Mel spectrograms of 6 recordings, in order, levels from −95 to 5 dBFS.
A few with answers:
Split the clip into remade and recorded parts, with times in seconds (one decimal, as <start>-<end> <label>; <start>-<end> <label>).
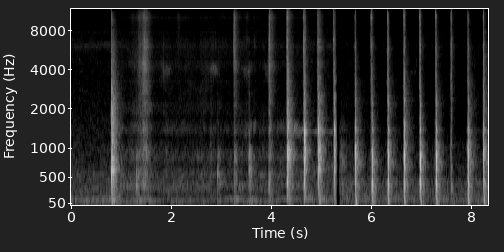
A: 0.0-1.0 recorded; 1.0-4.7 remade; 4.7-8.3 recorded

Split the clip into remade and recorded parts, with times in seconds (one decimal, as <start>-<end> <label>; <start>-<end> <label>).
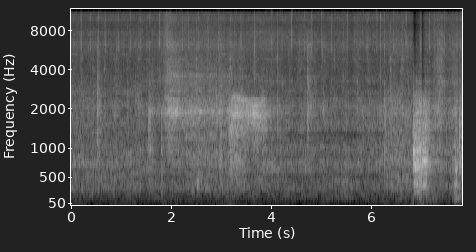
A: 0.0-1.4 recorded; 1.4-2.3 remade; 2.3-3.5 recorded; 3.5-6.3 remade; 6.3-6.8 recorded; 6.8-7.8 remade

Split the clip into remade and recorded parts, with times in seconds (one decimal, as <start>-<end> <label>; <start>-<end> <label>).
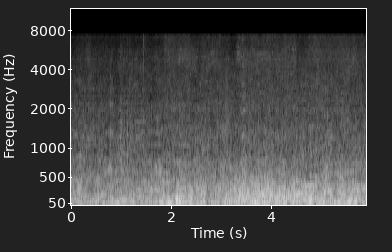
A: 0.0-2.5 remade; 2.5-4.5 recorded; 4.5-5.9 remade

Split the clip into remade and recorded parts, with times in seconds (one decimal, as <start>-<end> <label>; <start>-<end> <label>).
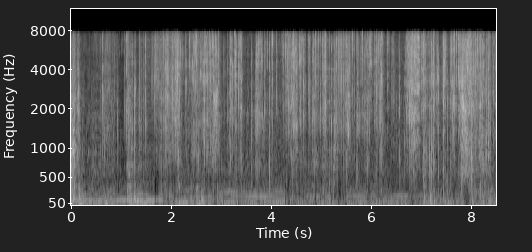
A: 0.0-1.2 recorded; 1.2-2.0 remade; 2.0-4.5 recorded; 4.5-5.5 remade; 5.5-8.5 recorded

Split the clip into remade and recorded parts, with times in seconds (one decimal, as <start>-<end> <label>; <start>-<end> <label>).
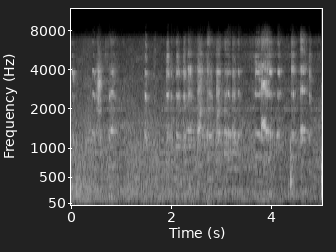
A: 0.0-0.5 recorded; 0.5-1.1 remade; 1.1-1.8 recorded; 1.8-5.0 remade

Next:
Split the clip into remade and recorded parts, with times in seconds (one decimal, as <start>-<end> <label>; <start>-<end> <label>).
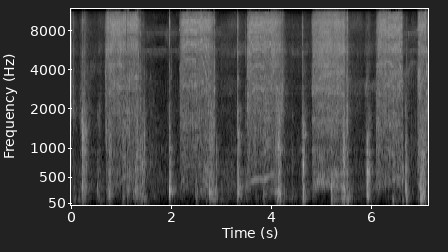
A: 0.0-1.0 remade; 1.0-3.0 recorded; 3.0-3.6 remade; 3.6-4.0 recorded; 4.0-6.3 remade; 6.3-7.1 recorded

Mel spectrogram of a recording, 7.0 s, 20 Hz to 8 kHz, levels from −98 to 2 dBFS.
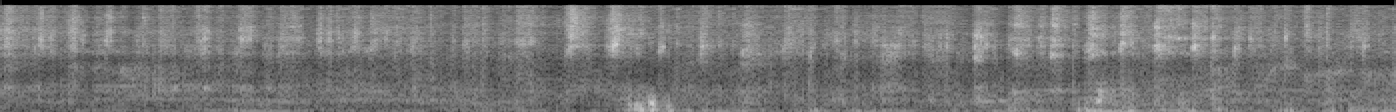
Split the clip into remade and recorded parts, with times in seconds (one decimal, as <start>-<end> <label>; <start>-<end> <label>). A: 0.0-7.0 remade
